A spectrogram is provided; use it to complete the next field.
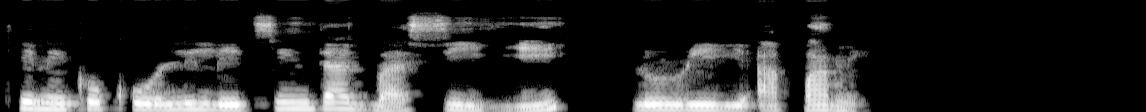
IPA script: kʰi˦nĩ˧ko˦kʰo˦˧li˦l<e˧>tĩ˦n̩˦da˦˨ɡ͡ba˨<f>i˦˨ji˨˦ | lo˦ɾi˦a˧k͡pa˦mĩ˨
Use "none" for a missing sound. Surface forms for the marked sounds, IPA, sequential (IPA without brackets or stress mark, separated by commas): e˧, s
